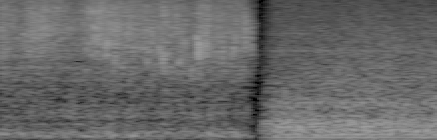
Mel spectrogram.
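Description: Water running from a faucet as a palette knife is rinsed under it, a fairly faint steady hiss. It cuts off suddenly about two-thirds of the way through, leaving a low hum.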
